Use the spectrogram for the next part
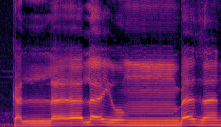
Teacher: نون ساکن کی آواز بدل کر میم میں پڑھنی ہے، اخفا شفوی ہوگا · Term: قلب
